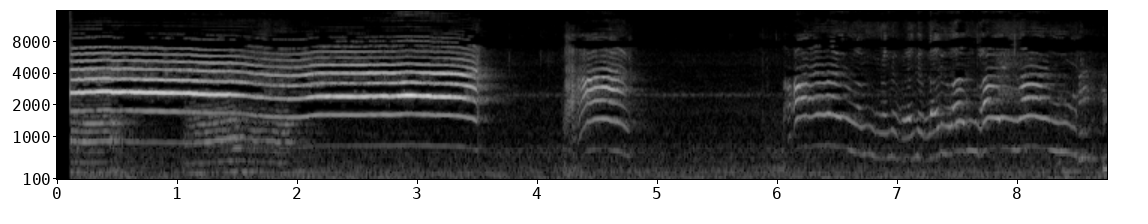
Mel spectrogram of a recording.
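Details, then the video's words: Domestic cat crying with long, drawn-out meows, first a sustained loud wail, then shorter rising and falling, wavering cries, over a low steady background hum. "Crying Cat"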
